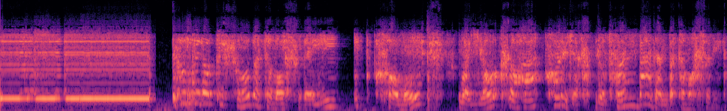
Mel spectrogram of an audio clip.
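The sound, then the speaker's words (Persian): A steady telephone tone hums for about two seconds, then a recorded woman's voice message plays saying the phone is switched off, thin and filtered as if heard over a phone line. These are calls to ministers and officials of Ashraf Ghani's government in Afghanistan. “این روزها تلفن‌های تماس با وزرا، مسئولان و مشاوران و معاونان دولت اشرف غنی در افغانستان یا خاموش است یا بوق ممتد می‌خورد.”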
